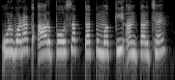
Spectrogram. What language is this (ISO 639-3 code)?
mai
